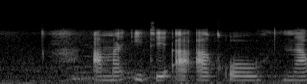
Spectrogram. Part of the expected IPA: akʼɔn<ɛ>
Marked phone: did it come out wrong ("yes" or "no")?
yes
